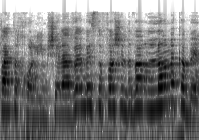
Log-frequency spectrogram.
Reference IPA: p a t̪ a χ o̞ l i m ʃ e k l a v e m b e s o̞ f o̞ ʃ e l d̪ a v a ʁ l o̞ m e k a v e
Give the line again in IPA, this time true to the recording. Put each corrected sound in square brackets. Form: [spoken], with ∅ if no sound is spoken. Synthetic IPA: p a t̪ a χ o̞ l i m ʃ e [∅] l a v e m b e s o̞ f o̞ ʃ e l d̪ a v a ʁ l o̞ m e k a [b] e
